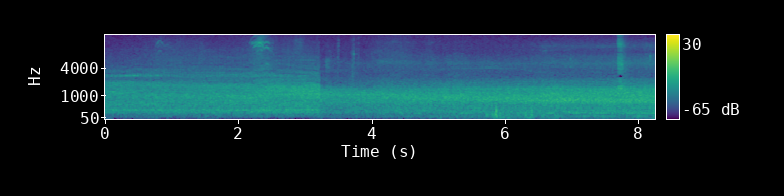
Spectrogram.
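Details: Continuous broadband hiss and rumble like passing traffic or a train, with a soft knock midway and no animal calls.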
